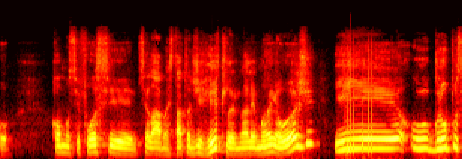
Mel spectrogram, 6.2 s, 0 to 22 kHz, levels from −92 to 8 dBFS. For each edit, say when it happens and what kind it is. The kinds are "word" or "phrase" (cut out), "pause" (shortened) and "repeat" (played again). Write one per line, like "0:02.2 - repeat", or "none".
0:04.3 - pause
